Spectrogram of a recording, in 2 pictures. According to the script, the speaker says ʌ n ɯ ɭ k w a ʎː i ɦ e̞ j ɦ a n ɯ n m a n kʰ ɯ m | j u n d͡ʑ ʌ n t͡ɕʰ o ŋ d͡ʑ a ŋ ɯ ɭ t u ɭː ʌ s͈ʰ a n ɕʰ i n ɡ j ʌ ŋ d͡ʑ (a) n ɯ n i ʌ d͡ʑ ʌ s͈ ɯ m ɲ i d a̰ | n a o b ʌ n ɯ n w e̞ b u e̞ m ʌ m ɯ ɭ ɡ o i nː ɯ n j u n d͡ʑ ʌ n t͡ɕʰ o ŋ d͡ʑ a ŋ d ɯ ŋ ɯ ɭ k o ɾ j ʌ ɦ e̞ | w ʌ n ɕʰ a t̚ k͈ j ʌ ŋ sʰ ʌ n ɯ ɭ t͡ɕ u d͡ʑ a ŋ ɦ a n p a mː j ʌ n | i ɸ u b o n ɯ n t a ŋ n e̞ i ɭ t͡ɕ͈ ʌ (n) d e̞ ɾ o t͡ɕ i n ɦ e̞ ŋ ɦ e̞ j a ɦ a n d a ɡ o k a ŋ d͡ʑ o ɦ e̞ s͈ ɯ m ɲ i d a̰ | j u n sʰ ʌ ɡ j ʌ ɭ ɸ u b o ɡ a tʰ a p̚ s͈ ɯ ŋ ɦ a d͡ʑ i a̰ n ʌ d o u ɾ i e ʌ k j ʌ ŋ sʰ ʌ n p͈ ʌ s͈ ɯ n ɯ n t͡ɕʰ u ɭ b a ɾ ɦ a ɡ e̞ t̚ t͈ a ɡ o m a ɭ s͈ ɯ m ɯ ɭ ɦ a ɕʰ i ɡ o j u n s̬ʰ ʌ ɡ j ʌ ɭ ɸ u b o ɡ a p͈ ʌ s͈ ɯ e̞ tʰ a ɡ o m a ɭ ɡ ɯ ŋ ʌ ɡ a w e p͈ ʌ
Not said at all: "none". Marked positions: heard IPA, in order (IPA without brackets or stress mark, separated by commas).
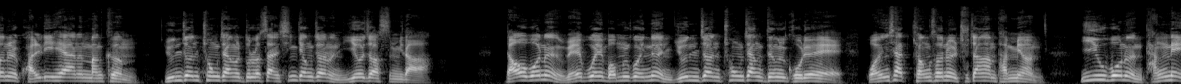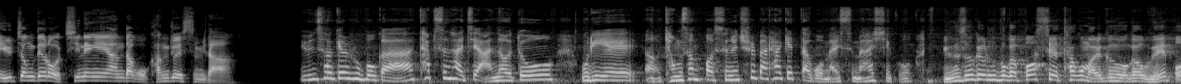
ʌ, ŋ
